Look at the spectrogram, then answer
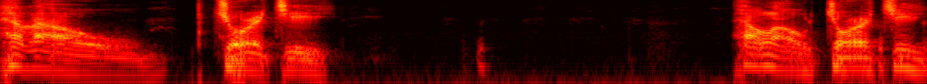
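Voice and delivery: very loud, belted clown voice. Offering to show a practiced impression, the speaker does a Pennywise impression. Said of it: "I've been practicing my Pennywise impression".

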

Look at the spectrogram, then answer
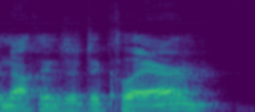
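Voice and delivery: ordinary talk

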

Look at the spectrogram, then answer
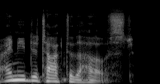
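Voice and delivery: ordinary delivery

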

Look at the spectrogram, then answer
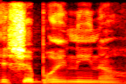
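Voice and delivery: very hushed, soft, slow gentle voice. Repeating a podcast intro line in a soft gentle voice. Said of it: "I'm doing the soft voice now too".

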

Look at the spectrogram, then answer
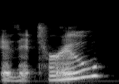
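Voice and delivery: wary, distrustful, suspicious and doubtful tone. Narrator reading the rat asking about the egg sack, suspicious. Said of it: "eyeing the sack suspiciously".

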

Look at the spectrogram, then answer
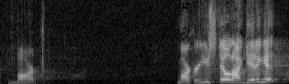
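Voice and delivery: animated, high, pressing, lively up-and-down pitch. Imagining the words in these verses spoken to oneself: voicing Jesus. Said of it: "Maybe it sounds like this".

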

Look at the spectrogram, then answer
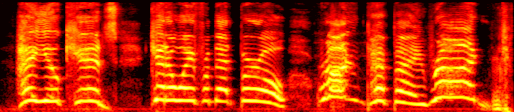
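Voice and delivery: put-on very high yell, stretched long and drawn-out. Recalling rolling down the car window for shock value, retelling own screaming. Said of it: "start screaming".

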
